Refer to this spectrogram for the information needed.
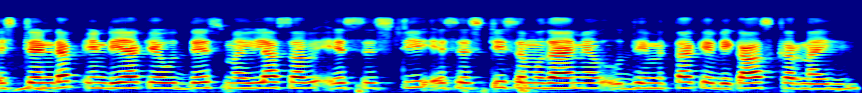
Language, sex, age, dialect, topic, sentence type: Magahi, female, 25-30, Western, banking, statement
